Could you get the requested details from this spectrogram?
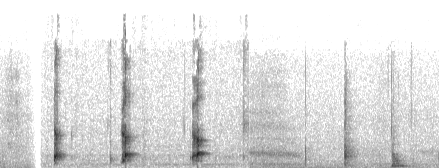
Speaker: What do you do when your ferret has hiccups? What are they caused by? Your guess is as good as mine because it's not really known how they occur in the first place.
